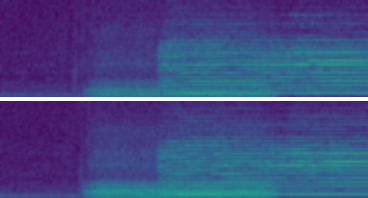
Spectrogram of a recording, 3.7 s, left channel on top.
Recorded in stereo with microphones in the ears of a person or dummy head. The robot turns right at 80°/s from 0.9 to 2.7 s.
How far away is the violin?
About 6 m.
